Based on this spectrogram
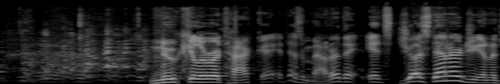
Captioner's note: laughter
